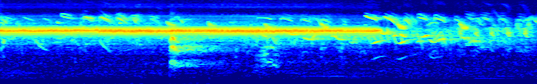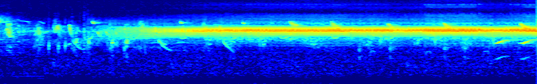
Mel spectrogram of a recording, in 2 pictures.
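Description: Savi's warbler gives a long, even, insect-like buzzing reel. It breaks off briefly while other small birds chirp, then resumes steadily.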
